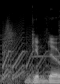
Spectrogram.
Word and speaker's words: Gibdo: I just want to confirm and see whether or not the Gibdos drop a key. It's pronounced Gibdo.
